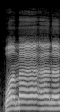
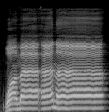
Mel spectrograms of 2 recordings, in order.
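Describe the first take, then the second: First: The final vowel of ana is short. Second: The final vowel of ana is long. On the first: The reciter continues into the next word. "if you connect it to the next words, ... you don't read that alif" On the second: The reciter pauses after this word. "If you stop, you pronounce that"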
